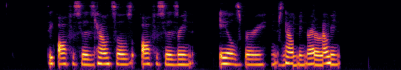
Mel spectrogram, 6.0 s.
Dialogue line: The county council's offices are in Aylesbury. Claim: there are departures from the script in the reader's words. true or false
true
